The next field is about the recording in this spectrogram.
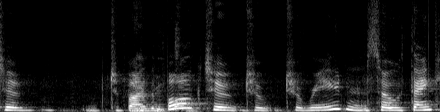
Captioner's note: applause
